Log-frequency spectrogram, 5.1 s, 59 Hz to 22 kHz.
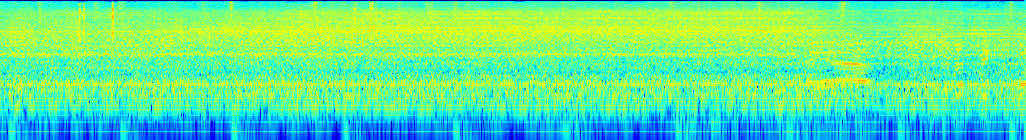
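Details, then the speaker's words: Carver Mariner 350 boat, newly installed hard-wired bilge blower replacing a failed one with sloppy double butt connectors: constant smooth motor hum with airy rush, no rattle, running fine. "so this is the old bilge blower and you can hear the hum of the new bilge blower"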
